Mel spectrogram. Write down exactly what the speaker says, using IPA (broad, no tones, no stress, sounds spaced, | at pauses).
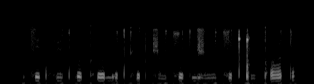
t͡s i t θ ɛ̤ t p ʊ kʰ ʊ b o t kʰ ɪ t t͡ʃ o̤ t͡s u t d͡ʒ o̤ t͡s ʊ t ǃ ṳ kʼ ɔ t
